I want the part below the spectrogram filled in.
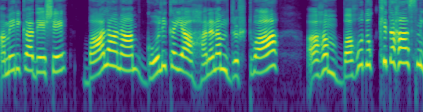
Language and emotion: Sanskrit, angry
